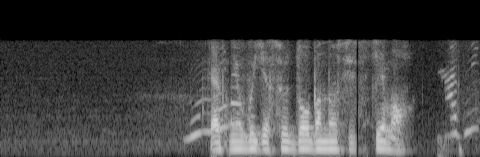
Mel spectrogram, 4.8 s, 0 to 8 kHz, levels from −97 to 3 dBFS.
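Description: The Bluetooth CVSD headset codec shapes the whole clip. Its one-bit, 64 kHz delta coding lets nothing through above 4 kHz, and the adaptive step lags on sharp, bright sounds. The result is plainly audible: scratchy s sounds, distorted loud peaks and a granular hiss underneath the speech.

Unconcealed Bluetooth headset packet loss hits at 2.28 s, when 7.5 ms of audio drops out between headset and phone and nothing fills the gap. It is heard as a brief hole with abrupt edges.

From 2.46 to 3.91 s the speech dips repeatedly, for about a second in total and by as much as 40 dB at the deepest. This is likely speech suppressed in double talk: the echo canceller, unable to tell the talker from loudspeaker echo, turns the voice down in pieces.

A second unconcealed packet loss at 3.56 to 3.60 s removes 22.5 ms, which fits several consecutive packets going missing. It makes a longer gap, and the speech returns with a hard edge.

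Another likely double-talk suppression follows from 4.21 to 4.54 s, pulling the speech down in pieces for about 0.3 s, again by roughly 40 dB at worst.

From 4.50 to 4.62 s a very faint copy of the voice arrives 396 ms late, about 40 dB below the speech. This is likely an echo leak, where the far side's loudspeaker output reached its microphone and escaped cancellation.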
